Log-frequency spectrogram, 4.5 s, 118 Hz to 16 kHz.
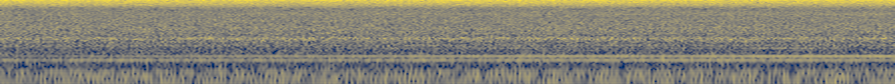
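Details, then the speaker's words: Dayton Lasko commercial ceiling fan with 40" blades, run on a solid-state speed control; the motor is reportedly 16-pole: a low, steady electrical hum with a faint mid tone and no ticks or wobble, rated quiet enough for a living room; normal motor hum. "Probably one of the quietest ones I've heard. Yeah. I'd say living room."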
